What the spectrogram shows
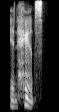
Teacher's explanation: technically it's a t at the end but you won't hear it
